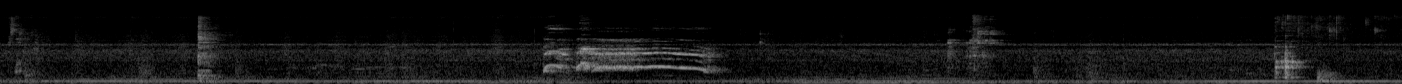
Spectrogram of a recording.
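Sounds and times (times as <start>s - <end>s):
steady low hum: 0.0s - 14.0s
rooster crowing: 5.3s - 7.5s.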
